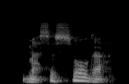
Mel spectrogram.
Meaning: The rattlesnake Sistrurus catenatus (formerly Crotalinus catenatus) in the family Viperidae, found in three subspecies
- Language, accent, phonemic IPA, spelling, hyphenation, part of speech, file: English, Southern England, /ˌmasəˈsɔːɡə/, massasauga, mas‧sa‧sau‧ga, noun, LL-Q1860 (eng)-massasauga.wav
